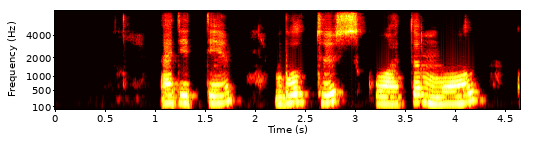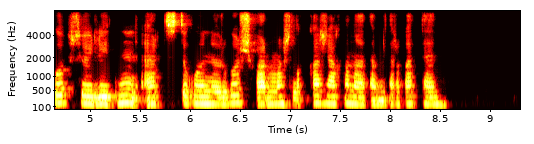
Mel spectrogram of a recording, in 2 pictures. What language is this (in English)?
Kazakh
